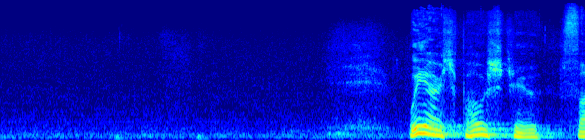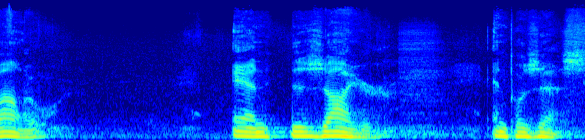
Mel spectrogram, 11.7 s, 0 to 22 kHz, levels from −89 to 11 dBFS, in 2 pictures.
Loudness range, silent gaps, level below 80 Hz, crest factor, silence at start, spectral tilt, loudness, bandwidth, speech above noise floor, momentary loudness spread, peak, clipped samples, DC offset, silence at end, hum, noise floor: 5 LU; none; -64 dBFS; 20 dB; 4.1 s; -7 dB/octave; -30 LUFS; 18 kHz; 35 dB; 22 LU; -12 dBFS; under 0.1%; under 0.1%; 0 s; none; -63 dBFS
